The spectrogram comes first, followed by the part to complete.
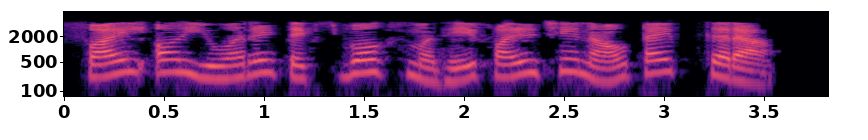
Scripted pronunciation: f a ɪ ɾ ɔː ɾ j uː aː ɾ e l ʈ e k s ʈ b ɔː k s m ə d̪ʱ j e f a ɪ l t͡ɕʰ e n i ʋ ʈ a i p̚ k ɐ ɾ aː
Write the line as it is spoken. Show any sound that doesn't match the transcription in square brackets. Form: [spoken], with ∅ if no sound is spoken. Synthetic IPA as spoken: f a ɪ [l] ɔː ɾ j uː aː ɾ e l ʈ e k s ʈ b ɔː k s m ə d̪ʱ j e f a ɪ l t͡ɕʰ e n [a] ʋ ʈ a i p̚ k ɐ ɾ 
